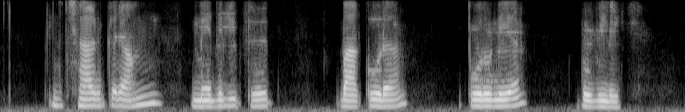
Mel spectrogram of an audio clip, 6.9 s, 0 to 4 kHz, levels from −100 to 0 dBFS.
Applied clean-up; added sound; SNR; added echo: neural diffusion model UNIVERSE++.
